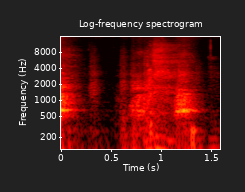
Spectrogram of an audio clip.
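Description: animal, small dog barking

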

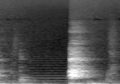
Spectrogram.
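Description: animal, dog barking

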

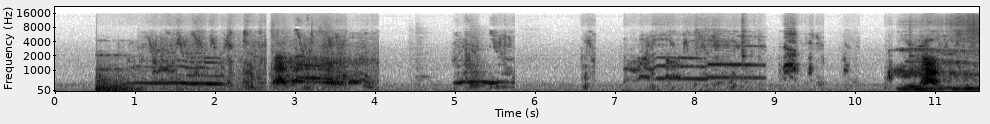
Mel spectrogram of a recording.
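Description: animal, dogs barking

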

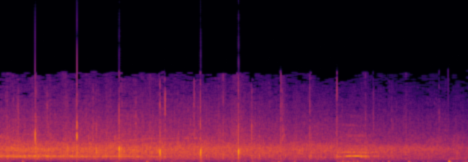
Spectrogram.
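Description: crowd, crowd applause

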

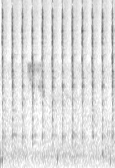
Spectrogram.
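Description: sound effect, ticking clock countdown timer

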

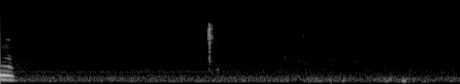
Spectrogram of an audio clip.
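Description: nature, rain falling

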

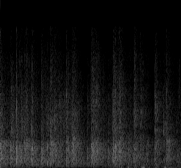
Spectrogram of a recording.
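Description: crowd, audience round of applause

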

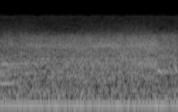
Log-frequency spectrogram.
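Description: vehicle, car engine

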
